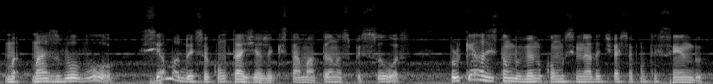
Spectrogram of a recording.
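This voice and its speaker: A man's voice: mid-range voice, lively intonation, a little fast, voice pushed up, lightly acted. Audio-story girl, acted by a male narrator: earnest, idealistic granddaughter, dull recording with faint music. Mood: disbelieving. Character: young granddaughter, earnest, shocked, hopeful.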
